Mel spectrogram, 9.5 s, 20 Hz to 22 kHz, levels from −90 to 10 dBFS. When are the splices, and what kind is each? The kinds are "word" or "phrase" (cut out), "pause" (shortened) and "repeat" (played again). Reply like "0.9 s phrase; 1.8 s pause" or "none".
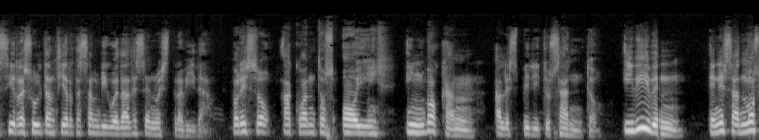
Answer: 2.8 s pause; 3.5 s pause; 7.7 s pause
